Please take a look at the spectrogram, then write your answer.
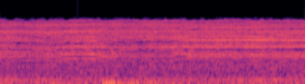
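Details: Generator test rig, new eccentric bobbin and magnet holder fitted, run without cores: steady hard high-pitched buzz with fine rattle throughout; something loose vibrating, cause not confirmed.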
